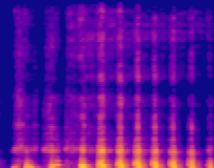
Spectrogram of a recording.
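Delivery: a long high real laugh; high giddy laugh. Real, not acted. Thanking God for the footage, a high, giddy real laugh. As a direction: let the laugh spill out.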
